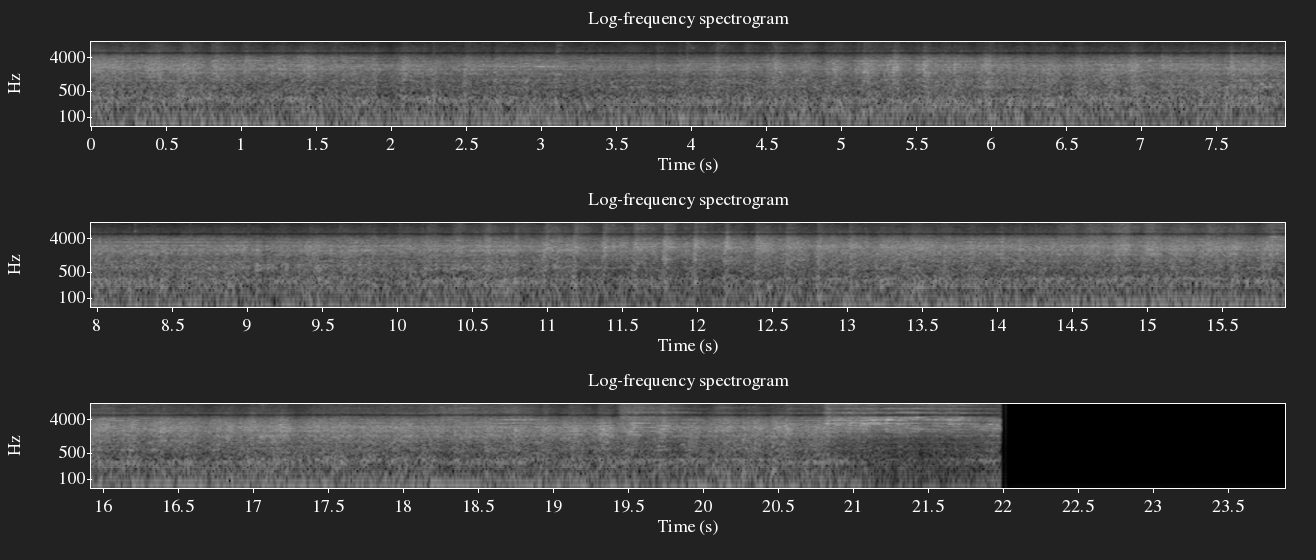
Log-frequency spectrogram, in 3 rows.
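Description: Freight cars (covered hoppers and a gondola) rolling past on the rails: a loud, steady rumble with clattering wheels and some higher wheel squeal in the last several seconds. The sound cuts off abruptly about 22 seconds in.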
